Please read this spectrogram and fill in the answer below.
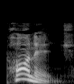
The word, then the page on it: pawnage: British English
